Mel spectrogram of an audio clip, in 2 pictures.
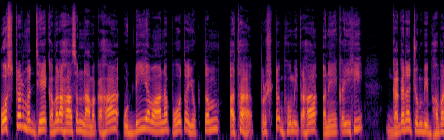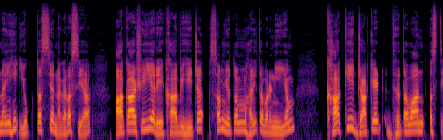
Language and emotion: Sanskrit, neutral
